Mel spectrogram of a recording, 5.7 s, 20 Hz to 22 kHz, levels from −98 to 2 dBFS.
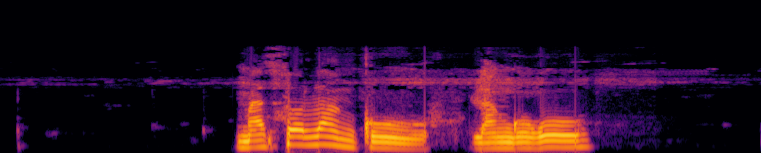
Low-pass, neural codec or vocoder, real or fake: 7.2 kHz; none; real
